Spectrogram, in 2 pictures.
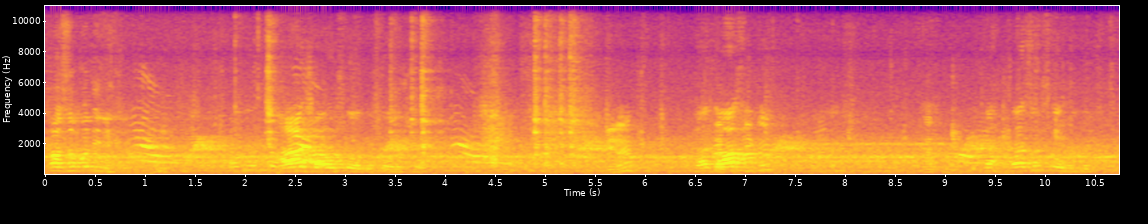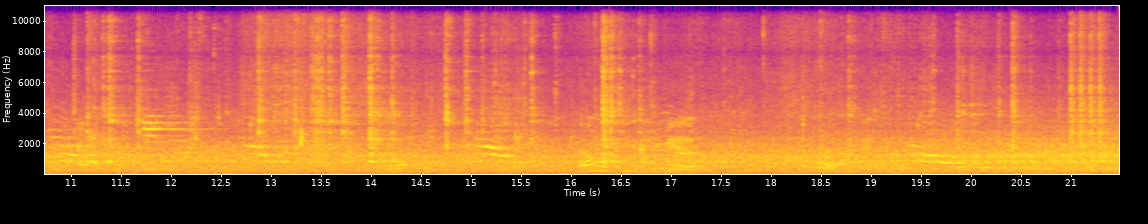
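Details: Cat stuck in a tree during a rescue in sector 4, Bucharest, Romania. It gives repeated plaintive rising-and-falling meows at irregular intervals, mixed with people talking in Romanian and outdoor urban noise.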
